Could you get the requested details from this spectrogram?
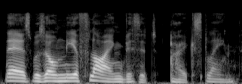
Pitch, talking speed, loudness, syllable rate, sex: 135 Hz, 200 wpm, -17 LUFS, 5.5 syllables/s, female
